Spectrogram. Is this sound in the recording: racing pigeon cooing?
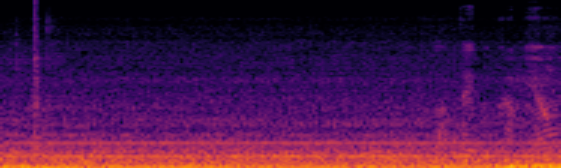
no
